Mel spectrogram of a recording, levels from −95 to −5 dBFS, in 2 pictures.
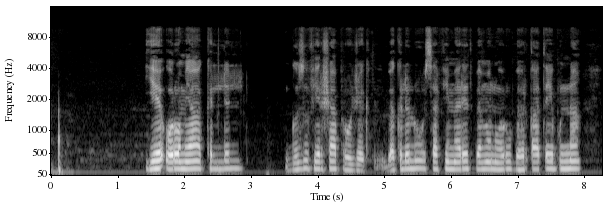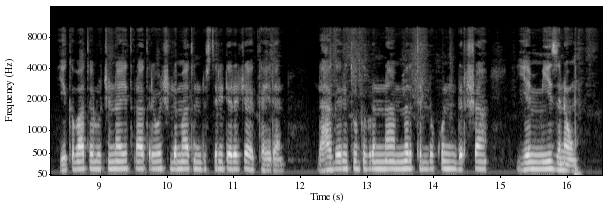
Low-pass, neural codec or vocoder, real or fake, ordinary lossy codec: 9.9 kHz; none; real; MP3, 96 kbps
